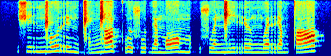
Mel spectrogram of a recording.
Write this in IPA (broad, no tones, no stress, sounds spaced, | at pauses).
ʃ i r ŋ͡ǁ o r e ŋ ɡ͡ǁ ɔ ŋ͡ǁ ɑ kʷʼ æ sʷ œ ɡ æ m ɔ m | sʷ æ ŋ͡ǁ i r ø ŋʷ æ r e m tˤ ɑ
